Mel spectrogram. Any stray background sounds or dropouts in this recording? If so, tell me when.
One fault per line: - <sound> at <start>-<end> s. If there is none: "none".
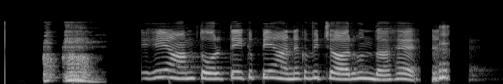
- cough at 0.4-1.1 s
- laugh at 4.3-4.5 s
